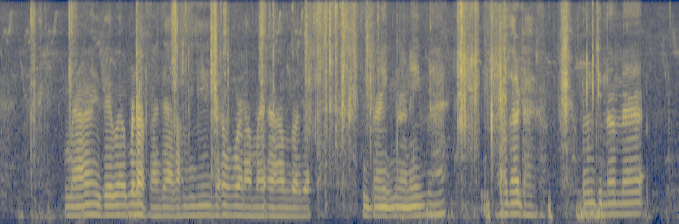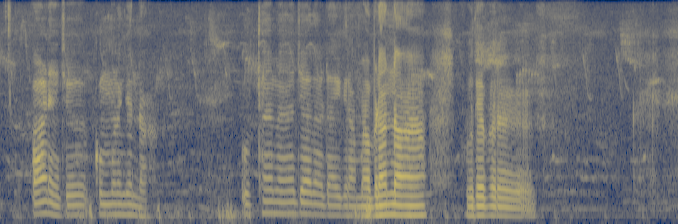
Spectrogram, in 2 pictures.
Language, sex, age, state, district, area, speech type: Dogri, male, 18-30, Jammu and Kashmir, Kathua, rural, spontaneous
